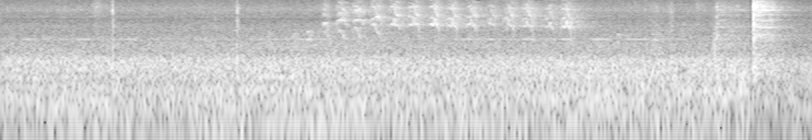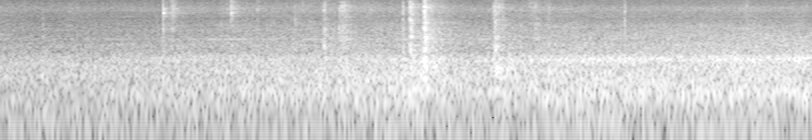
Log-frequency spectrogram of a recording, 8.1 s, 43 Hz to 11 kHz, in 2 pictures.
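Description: Class 379 electric multiple unit pulling away with a steady rumble, a bird trilling about two seconds in, and two sharp metal clanks near four and six seconds in from the manual level-crossing gates being worked.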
